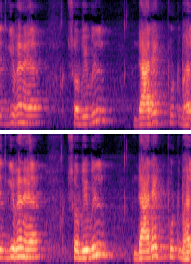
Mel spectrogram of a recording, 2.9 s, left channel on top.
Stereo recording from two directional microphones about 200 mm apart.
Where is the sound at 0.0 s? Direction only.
15° right (ahead or behind).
